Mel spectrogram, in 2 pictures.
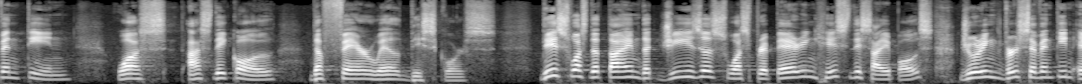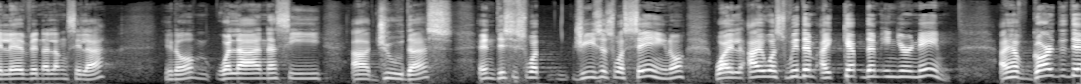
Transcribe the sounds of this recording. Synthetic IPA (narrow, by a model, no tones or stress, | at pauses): vɛ̃nt̪ĩn | wɐs | ʔɐsd̪ejkɔl | d̪ɐfɛɹwɛld̪ɪskɔɹs | d̪ɪswʌsd̪ɐt̪ãjmd̪ɐt̪̚d͡ʒiːsɐswɐspɹɪpɛɹɪ̃ŋhɪsd̪ɪsajpɔlsd͡ʒuːɹɪ̃ŋvɛɹsːɛvɛ̃nt̪ĩnʔɪlɛvɛ̃nːɐlɐŋsɪla | jʊnowɐlanɐsi | ʔad͡ʒuːd̪ɐs | ʔɛ̃nd̪ɪsɪswɔt̪̚d͡ʒiːsɐswɔsːejɪ̃ŋnowajlajwɐswɪðɛ̃mʔajkɛp̚d̪ɛ̃mɪ̃njɔɹnẽj̃m | ʔajhɐvɡaɹd̪ɛd̪̚ːɛ̃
